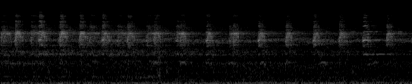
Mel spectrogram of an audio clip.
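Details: A dense spring chorus of Spring Peepers on a moonlit night: high, clear peeps from many frogs overlapping, roughly two a second, with no other sounds standing out.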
